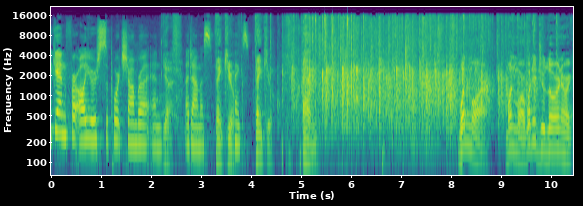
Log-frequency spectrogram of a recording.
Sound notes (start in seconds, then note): 4.5 audience applause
